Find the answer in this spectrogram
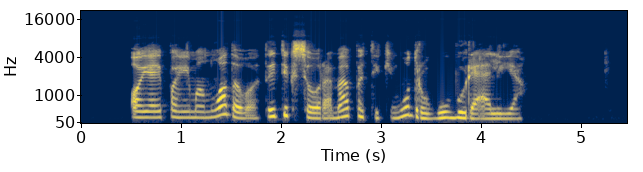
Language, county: Lithuanian, Klaipėda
